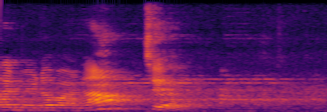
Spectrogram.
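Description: A young woman speaks clearly, close by.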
